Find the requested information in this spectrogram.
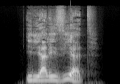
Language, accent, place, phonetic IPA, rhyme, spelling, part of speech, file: German, Germany, Berlin, [idealiˈziːɐ̯t], -iːɐ̯t, idealisiert, verb, De-idealisiert.ogg
- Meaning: 1. past participle of idealisieren 2. inflection of idealisieren: third-person singular present 3. inflection of idealisieren: second-person plural present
